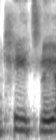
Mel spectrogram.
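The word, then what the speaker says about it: Keighley: clayton was born in keithley i'm told that's how it's pronounced in yorkshire in 1896 and he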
